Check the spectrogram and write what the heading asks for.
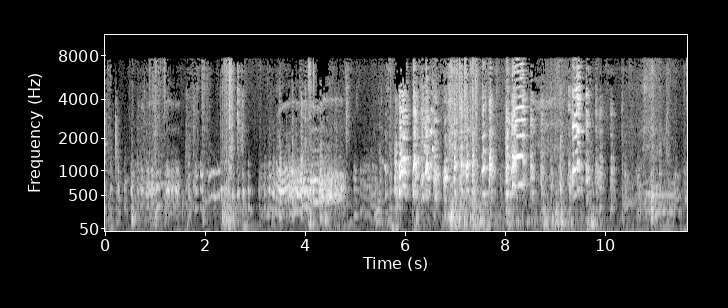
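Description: Bronze turkeys gobble and cluck in a dense, overlapping chorus that carries on without pause, several birds calling fairly loud, with no one speaking.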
